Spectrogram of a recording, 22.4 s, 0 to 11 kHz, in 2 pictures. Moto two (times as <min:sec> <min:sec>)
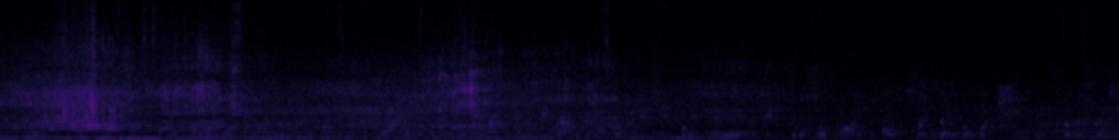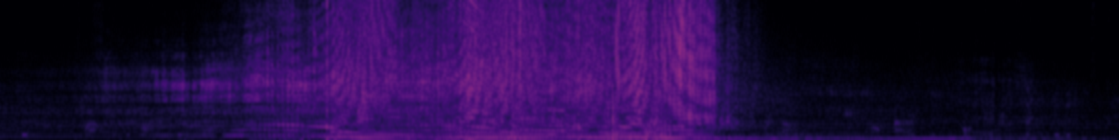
0:12.8 0:21.4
